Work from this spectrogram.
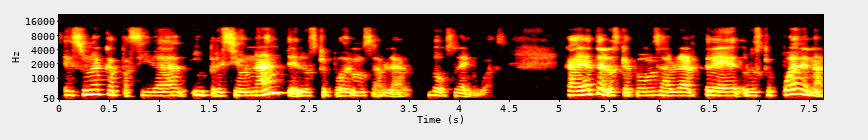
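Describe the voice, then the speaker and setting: A woman's voice: medium pitch, reverberant. A middle-aged woman with a Mexican Spanish accent, a sociology professor talking thoughtfully in a debate, often asking "¿no?". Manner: thoughtful, many hedges and tag questions. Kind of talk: reflective debate talk.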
